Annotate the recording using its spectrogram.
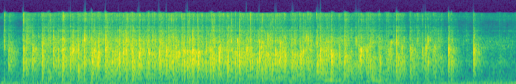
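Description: Audience applauding for about six seconds, starting suddenly and tapering off near the end.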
